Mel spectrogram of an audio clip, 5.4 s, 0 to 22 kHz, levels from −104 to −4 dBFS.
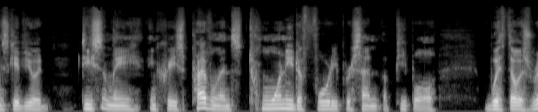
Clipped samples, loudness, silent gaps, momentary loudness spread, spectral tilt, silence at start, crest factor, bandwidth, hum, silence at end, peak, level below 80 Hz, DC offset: under 0.1%; -30 LUFS; none; 10 LU; -6 dB/octave; 0 s; 20 dB; 14.5 kHz; none; 0 s; -10 dBFS; -70 dBFS; under 0.1%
